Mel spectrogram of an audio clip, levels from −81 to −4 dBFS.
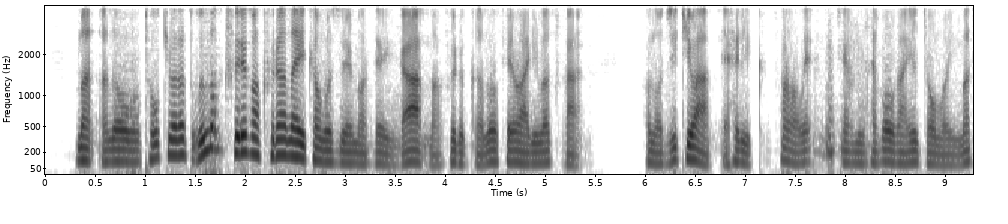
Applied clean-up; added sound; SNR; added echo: neural separator model SepFormer WHAMR!.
